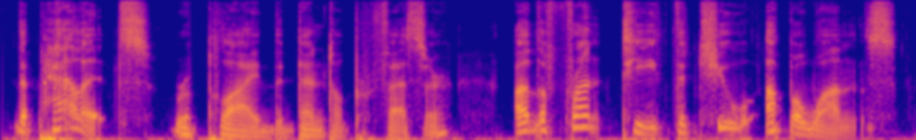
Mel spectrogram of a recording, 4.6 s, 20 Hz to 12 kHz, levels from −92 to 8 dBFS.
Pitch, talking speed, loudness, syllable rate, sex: 125 Hz, 185 wpm, -22 LUFS, 5.7 syllables/s, male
